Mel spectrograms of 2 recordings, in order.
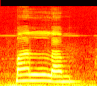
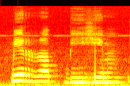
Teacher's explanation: huruf lam dan ro ini dibaca tanpa mendengung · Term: idgham bila gunnah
